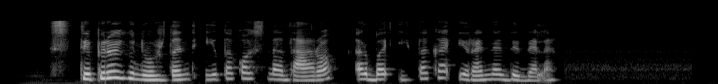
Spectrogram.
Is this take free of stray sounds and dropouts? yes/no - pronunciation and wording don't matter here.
yes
